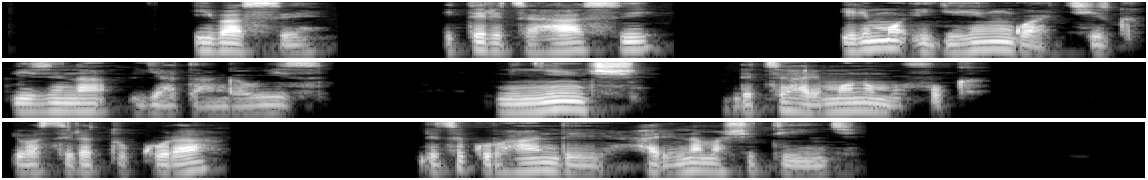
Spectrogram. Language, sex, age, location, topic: Kinyarwanda, male, 25-35, Kigali, agriculture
